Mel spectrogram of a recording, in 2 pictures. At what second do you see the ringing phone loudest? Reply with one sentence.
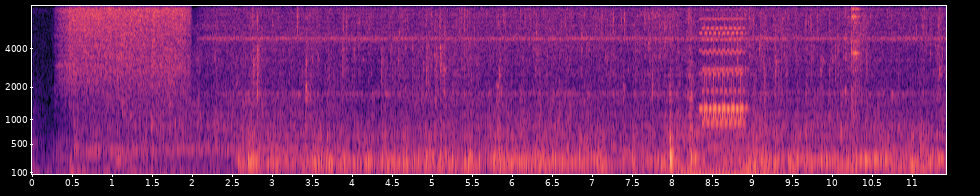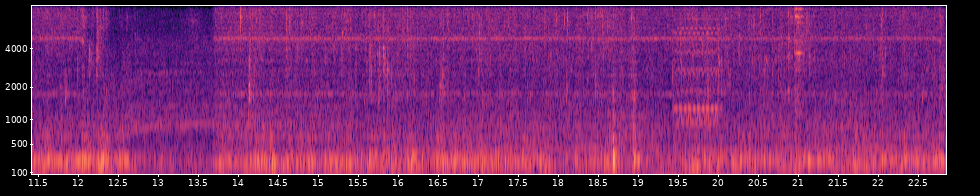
The loudest moment of the ringing phone is at 9 seconds.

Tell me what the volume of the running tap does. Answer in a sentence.
The volume of the running tap stays about the same.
